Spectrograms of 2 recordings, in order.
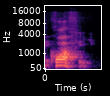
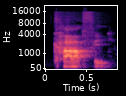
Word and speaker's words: coffee: For example, in New York, we would say coffee, which is not coffee, which technically should be flat. We say coffee. Do not copy that. Do not say that unless you're sure you want to have a New York accent.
